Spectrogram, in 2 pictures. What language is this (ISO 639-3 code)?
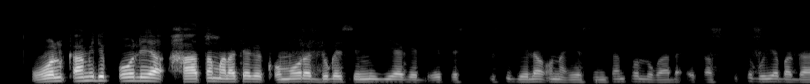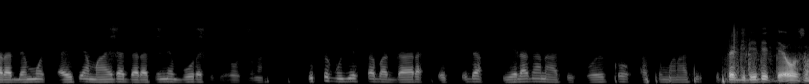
wal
